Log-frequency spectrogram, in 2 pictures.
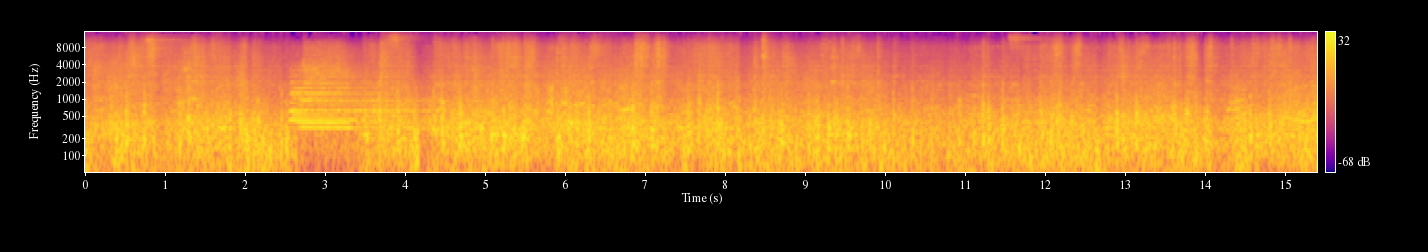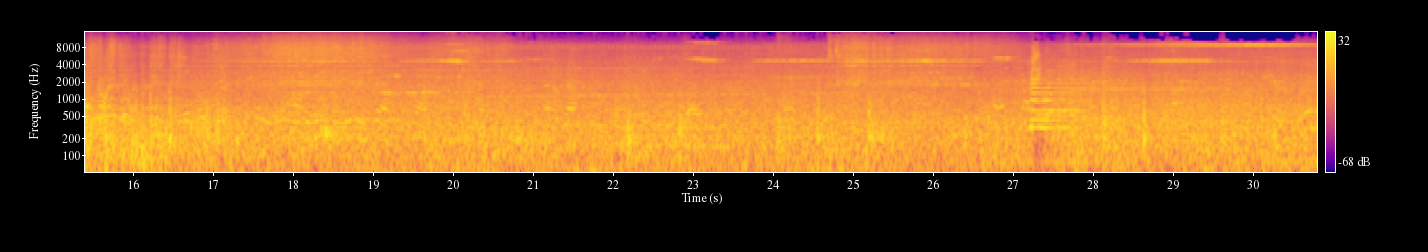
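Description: Passenger train heard from aboard a car: a steady rumble and clatter of wheels on the rails. A short horn blast sounds about three seconds in and a shorter one near the end. In the second half there is intermittent high-pitched wheel squeal.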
